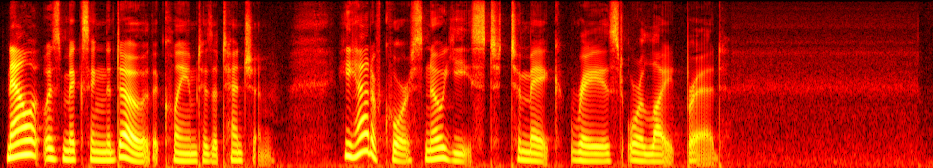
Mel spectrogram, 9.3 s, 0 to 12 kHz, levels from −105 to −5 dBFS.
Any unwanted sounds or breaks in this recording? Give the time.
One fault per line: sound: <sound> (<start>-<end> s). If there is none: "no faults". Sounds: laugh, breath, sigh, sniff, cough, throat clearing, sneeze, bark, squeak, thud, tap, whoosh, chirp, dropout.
no faults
